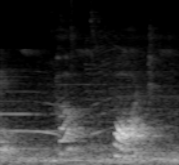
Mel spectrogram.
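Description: A woman's voice speaking short words slowly, with one long drawn-out vowel near the start.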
